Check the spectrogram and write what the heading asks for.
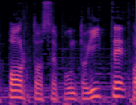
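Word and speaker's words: Porthos: Ecco, allora se volete conoscere da vicino le storie di tutti questi produttori andate sul sito portos.it, Portos si scrive con TH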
